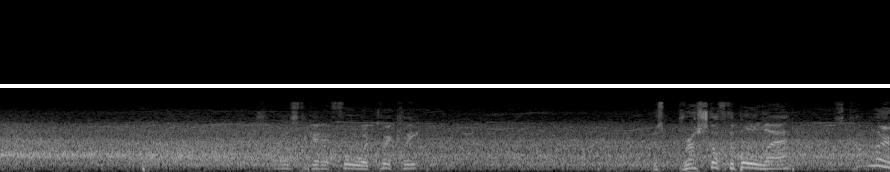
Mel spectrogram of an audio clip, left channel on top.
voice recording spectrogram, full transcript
Tries to get it forward quickly. Just brushed off the ball there. It's come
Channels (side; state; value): left; silent; 57 dB below the other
